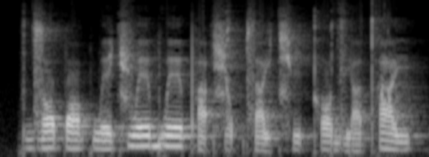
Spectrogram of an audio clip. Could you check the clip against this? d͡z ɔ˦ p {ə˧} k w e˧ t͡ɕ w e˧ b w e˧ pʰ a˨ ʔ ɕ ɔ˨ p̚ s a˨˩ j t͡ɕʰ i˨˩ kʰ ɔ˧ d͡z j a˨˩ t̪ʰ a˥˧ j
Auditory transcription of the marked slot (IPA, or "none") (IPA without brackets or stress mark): ɔ˧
